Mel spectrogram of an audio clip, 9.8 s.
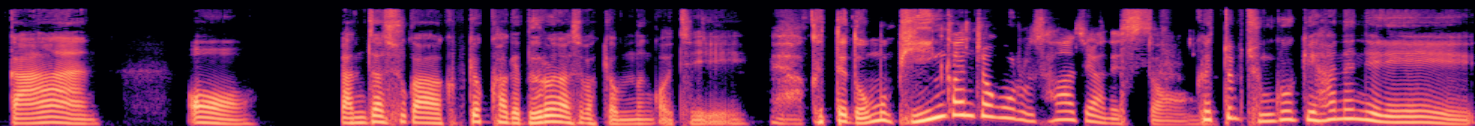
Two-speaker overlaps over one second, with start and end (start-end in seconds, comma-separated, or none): none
